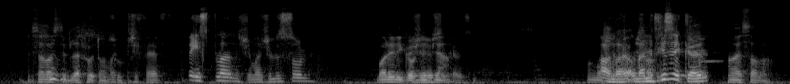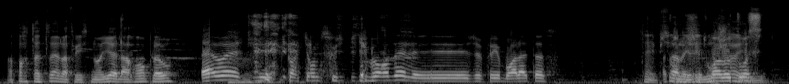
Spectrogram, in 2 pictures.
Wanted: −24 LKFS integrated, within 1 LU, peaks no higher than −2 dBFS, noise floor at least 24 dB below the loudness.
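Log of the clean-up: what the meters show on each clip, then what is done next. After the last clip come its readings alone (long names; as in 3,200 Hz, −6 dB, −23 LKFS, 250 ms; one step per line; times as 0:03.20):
share of clipped samples 0.3%; peaks flattened at −20.0 dBFS; integrated loudness −32.5 LKFS; sample peak −20.0 dBFS; target loudness −24.0 LKFS
→ clipped peaks rebuilt −20 dBFS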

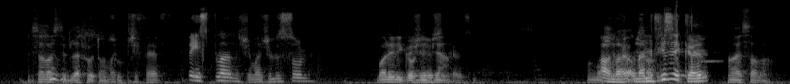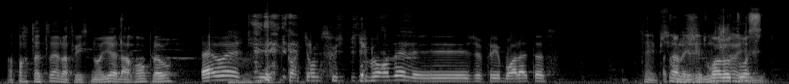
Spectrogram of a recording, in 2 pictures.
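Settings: share of clipped samples 0.0%; integrated loudness −32.0 LKFS; sample peak −11.0 dBFS; target loudness −24.0 LKFS
→ level +8 dB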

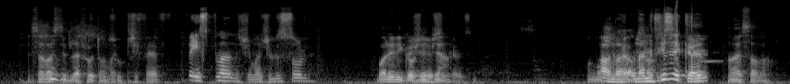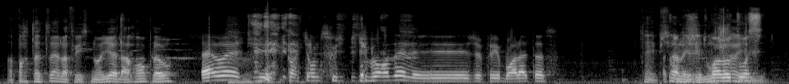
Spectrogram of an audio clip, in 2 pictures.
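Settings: integrated loudness −24.0 LKFS; sample peak −3.0 dBFS; background noise floor −52 dBFS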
